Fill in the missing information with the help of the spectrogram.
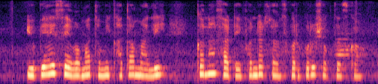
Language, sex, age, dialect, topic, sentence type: Marathi, female, 18-24, Northern Konkan, banking, statement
